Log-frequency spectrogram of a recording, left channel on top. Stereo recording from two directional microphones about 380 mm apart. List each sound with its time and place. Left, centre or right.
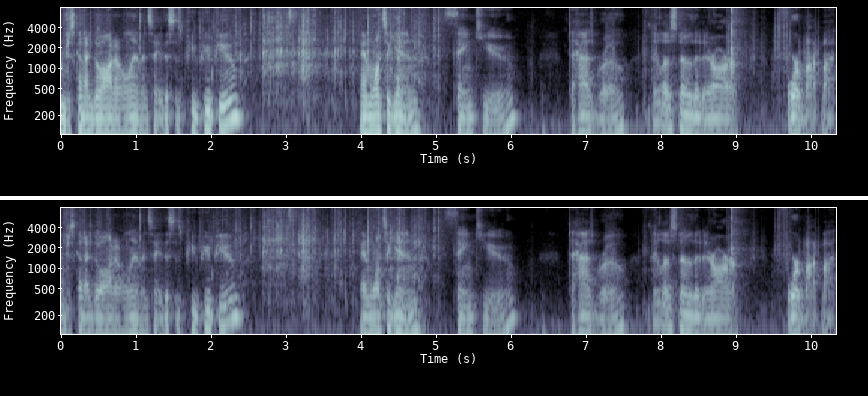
0.3 s speech: left
0.7 s speech: centre
9.9 s speech: centre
